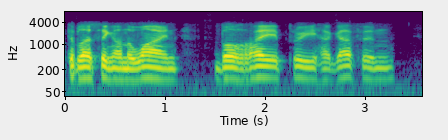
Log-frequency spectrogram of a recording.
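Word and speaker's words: בורא פרי הגפן: So when we make the blessing on the wine, Borei Pri Hagafen, the Yemenites pronounce it Borei Pri Hajafen.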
